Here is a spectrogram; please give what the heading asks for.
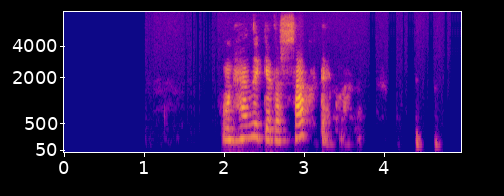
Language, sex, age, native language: Icelandic, female, 50-59, Icelandic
